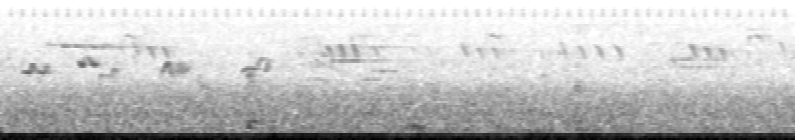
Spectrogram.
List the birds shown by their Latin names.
Turdus migratorius, Spinus tristis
